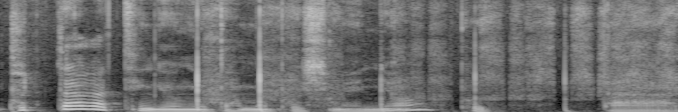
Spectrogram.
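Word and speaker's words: buddha: 붓다 이러면은 여기는 부가 되고 다 여기서는 엄밀히 말하면 DA가 다예요. 그런데 이제 여기 H가 하나 있으니까 원래 그 발음들하면은 그 된 소리가 좀 들어가요. 이게 들어가서 붓다 이렇게 발음해야 되지만 우리로서는 그렇게 발음하기 힘들잖아요.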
